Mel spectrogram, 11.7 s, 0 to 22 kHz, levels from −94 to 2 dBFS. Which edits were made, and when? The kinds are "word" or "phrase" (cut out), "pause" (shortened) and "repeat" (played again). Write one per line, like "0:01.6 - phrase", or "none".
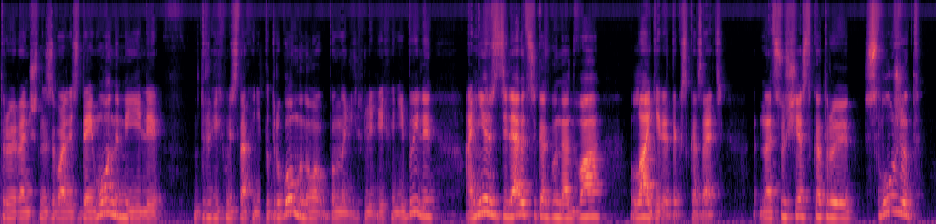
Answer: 0:03.2 - word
